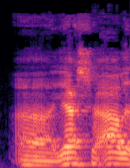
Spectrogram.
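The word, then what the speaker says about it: ישראל: Yasha'Allah is how you say Israel in the Hebrew, in the Paleo-Hebrew, Yasha'Allah, which is he, prince in power.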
